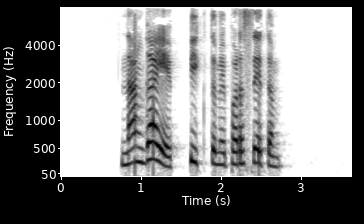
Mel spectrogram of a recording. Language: Mari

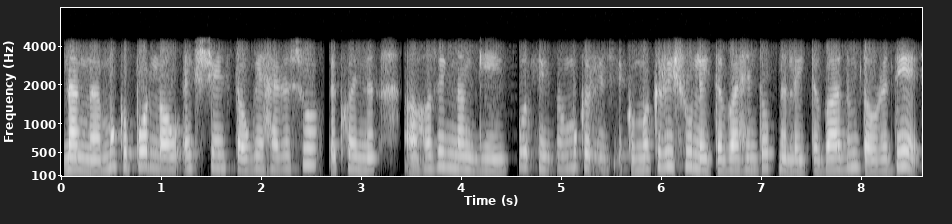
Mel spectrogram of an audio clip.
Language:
Manipuri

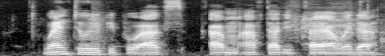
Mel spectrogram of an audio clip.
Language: Nigerian Pidgin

